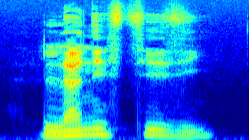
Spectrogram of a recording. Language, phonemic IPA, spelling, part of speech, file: French, /a.nɛs.te.zi/, anesthésie, noun / verb, Fr-anesthésie.ogg
- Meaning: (noun) anesthesia; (verb) inflection of anesthésier: 1. first/third-person singular present indicative/subjunctive 2. second-person singular imperative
